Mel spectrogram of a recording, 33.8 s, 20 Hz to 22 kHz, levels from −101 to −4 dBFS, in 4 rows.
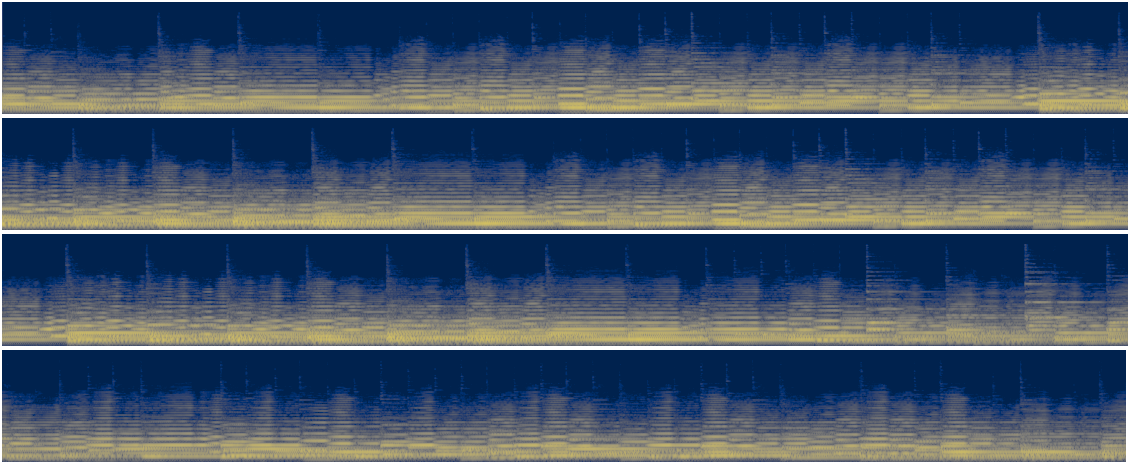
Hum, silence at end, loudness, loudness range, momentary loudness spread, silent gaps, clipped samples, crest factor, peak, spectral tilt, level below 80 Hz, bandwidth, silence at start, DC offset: none; 0 s; -29 LUFS; 3 LU; 6 LU; none; under 0.1%; 14 dB; -14 dBFS; -11 dB/octave; -80 dBFS; 4.7 kHz; 0 s; under 0.1%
